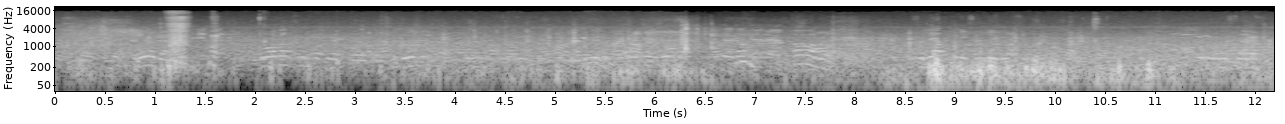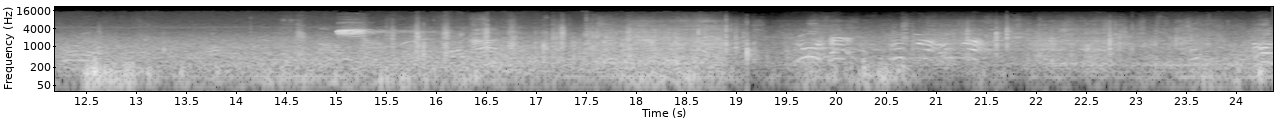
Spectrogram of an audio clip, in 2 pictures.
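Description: Men shout to each other across an outdoor rink.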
